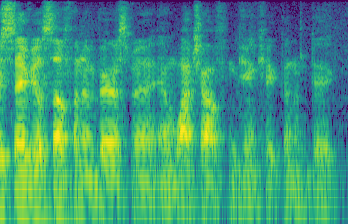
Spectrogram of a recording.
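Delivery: usual speaking voice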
